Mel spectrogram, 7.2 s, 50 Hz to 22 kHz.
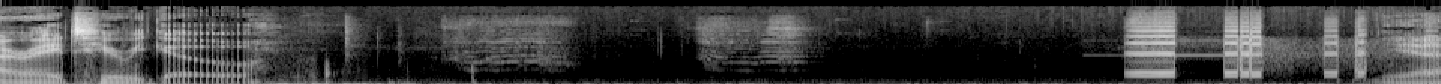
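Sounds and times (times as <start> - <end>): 
speech: 0.1 - 1.4, 6.9 - 7.2
telephone busy signal: 5.6 - 6.9.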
